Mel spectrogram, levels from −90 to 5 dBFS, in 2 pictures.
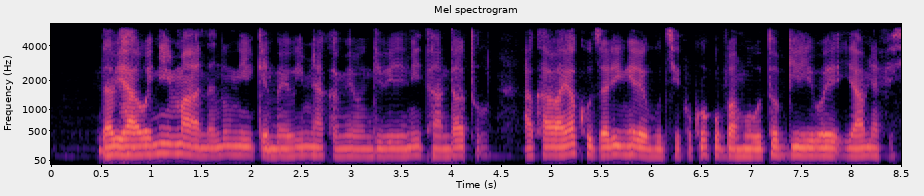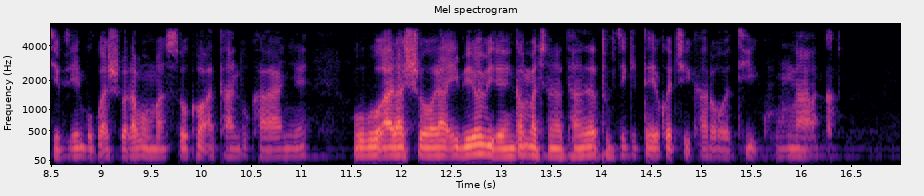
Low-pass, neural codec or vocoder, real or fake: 5.4 kHz; codec, 16 kHz in and 24 kHz out, 1.1 kbps, FireRedTTS-2 codec; fake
